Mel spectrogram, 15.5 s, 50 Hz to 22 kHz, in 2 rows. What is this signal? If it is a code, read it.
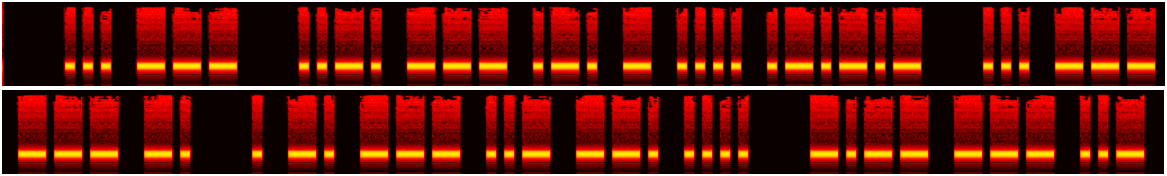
Morse code, heard as a keyed tone, about 20 wpm, 1000 Hz. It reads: SO FORTH. SOON ENOUGH YOU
